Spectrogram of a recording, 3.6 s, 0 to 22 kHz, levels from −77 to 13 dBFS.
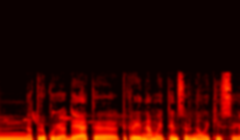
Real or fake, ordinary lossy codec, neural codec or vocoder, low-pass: real; MP3, 48 kbps; none; 10.8 kHz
